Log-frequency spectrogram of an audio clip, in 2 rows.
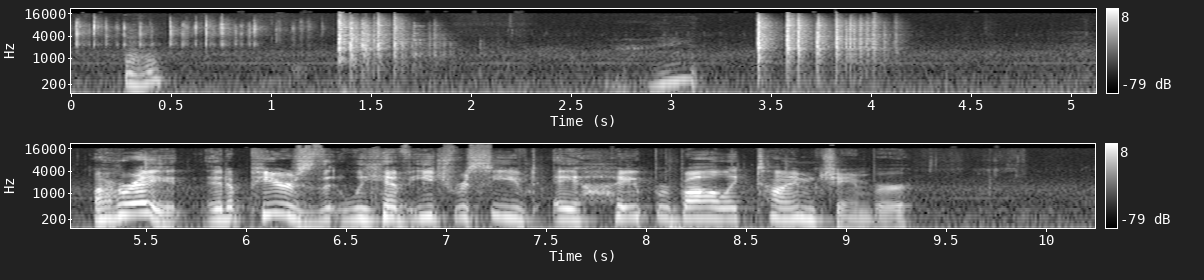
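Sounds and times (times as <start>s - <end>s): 
dice clattering across a hard surface: 0.0s - 2.0s, 3.4s - 4.2s
speech: 0.2s - 0.7s, 2.9s - 3.2s, 5.2s - 9.5s.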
